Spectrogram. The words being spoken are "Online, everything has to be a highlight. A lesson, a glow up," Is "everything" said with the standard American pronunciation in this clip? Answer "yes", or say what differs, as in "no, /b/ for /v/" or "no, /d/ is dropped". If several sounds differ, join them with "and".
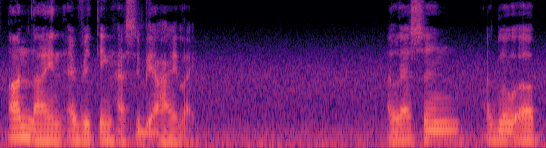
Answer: no, /t/ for /θ/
